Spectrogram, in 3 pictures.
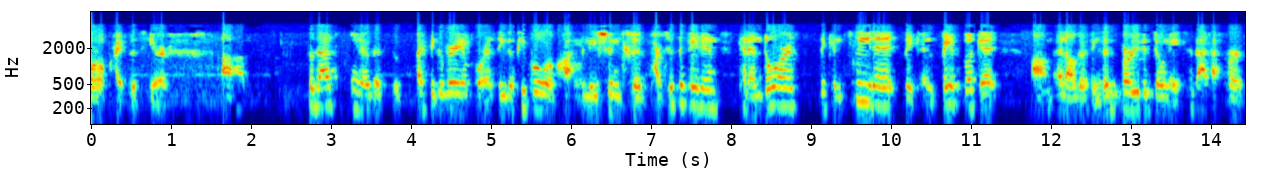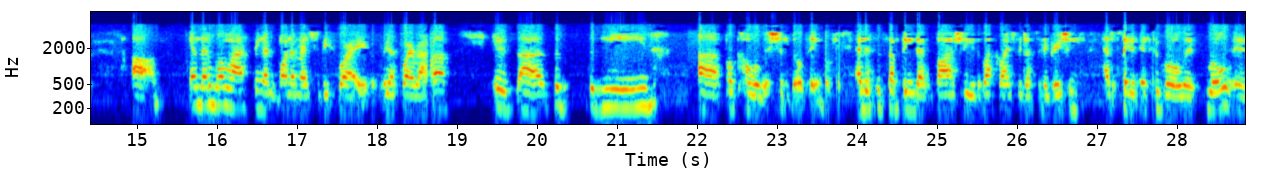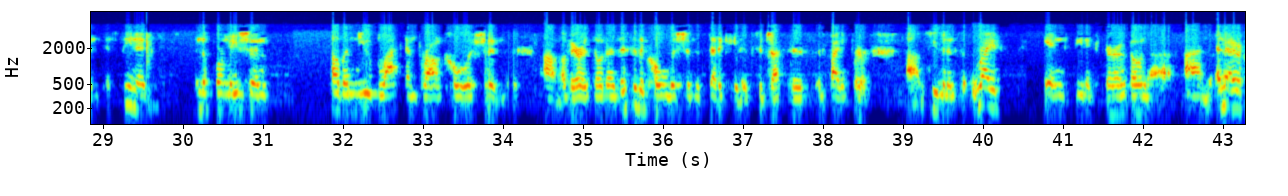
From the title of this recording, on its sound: Full Conference Call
